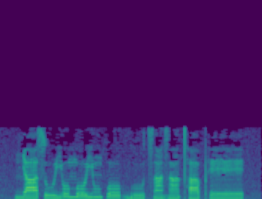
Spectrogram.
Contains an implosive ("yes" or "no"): no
